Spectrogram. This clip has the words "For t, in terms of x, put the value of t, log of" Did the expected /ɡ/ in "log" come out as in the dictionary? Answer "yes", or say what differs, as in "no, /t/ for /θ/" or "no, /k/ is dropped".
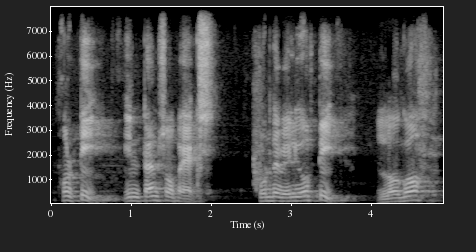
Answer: yes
